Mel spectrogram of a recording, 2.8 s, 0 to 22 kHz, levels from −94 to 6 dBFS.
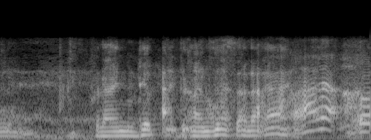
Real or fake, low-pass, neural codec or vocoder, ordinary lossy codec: fake; 7.2 kHz; codec, 16 kHz, 2 kbps, FunCodec, trained on LibriTTS, 25 frames a second; Opus, 32 kbps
